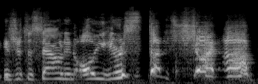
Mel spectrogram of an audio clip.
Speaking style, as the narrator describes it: I yelled at my wife

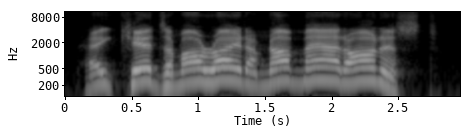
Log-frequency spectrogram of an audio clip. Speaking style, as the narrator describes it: Brett tried once more to yell to them

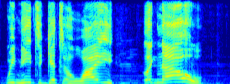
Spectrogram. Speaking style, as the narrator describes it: shouted Logan

